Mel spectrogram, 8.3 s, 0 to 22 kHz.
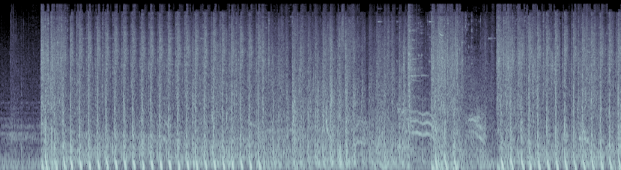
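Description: Sustained automatic gunfire in The Division 2, the New York expansion, comes as dense rapid bursts of shots, loud and close, broken by two short pauses across about eight seconds.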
